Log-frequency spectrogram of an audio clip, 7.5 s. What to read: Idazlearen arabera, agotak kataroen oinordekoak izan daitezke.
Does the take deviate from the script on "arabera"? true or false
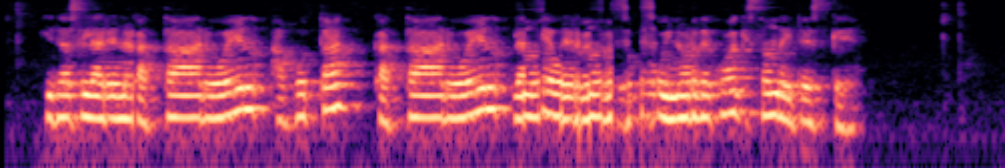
true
